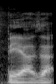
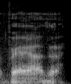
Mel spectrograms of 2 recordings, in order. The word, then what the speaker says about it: Payaza: And the name is pay as Africa. Oh, did I say that wrong? No, no, it's Paza Africa. You didn't say it wrong. So, I say Paza. Yeah. Paza.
